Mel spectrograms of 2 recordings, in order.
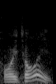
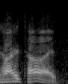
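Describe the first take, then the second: First: The vowels are rounded, like 'hoi toy'. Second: The vowels are plain, like standard 'high tide'.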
